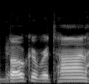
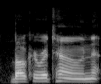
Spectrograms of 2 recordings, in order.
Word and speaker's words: Boca Raton: definitely the outside of all right outsider is Boca Raton how do you say it Booker it's our Boca Raton Florida so yeah I've been cool hanging out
